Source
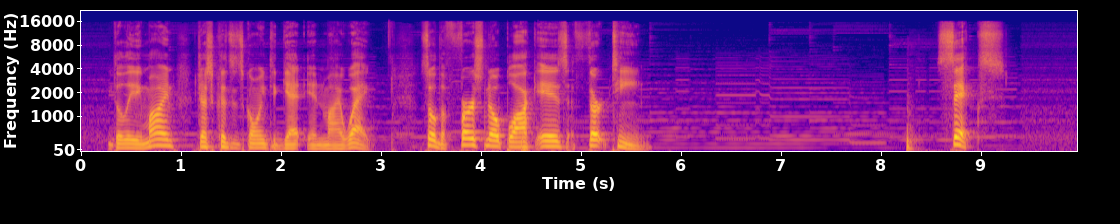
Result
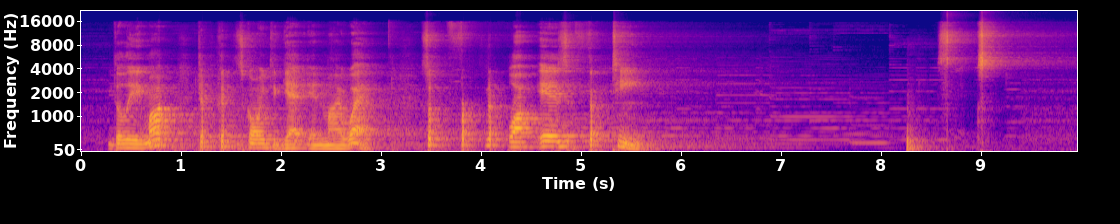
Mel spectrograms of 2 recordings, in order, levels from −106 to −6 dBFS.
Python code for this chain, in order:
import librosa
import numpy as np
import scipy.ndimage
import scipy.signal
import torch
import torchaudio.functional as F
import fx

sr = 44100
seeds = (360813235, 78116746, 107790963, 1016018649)

y = fx.high_shelf_res(x, sr, hz=3100.0, db=13.5, q=3.0, at=(8.66, 9.12))
y = fx.cheby_harmonics(y, sr, harmonics=(2, 4, 5), levels_db=(-14, -17, -39), full_scale_db=2.0)
y = fx.gate_flip(y, sr, shuts_db=-8.0, range_db=-42)
y = fx.rev_double_slope(y, sr, seeds[0], early_s=0.58, late_s=4.2, knee_db=-21, drr_db=2.5)
y = y * librosa.db_to_amplitude(-4.5)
